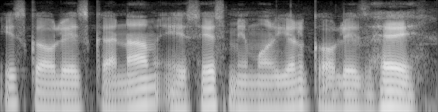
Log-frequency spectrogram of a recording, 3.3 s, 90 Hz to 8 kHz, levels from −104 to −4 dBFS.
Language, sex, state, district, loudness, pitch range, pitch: Hindi, male, Jharkhand, Ranchi, -22 LUFS, 95-105 Hz, 95 Hz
